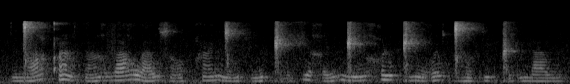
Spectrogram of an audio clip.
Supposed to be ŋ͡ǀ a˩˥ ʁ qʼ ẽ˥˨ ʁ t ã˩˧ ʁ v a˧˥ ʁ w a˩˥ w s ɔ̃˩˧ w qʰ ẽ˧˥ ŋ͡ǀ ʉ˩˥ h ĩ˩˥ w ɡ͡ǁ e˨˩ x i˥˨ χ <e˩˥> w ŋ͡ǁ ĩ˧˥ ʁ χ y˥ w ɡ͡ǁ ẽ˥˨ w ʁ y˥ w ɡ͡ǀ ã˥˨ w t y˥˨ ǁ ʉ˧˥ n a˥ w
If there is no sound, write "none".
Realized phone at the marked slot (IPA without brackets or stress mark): i˩˥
